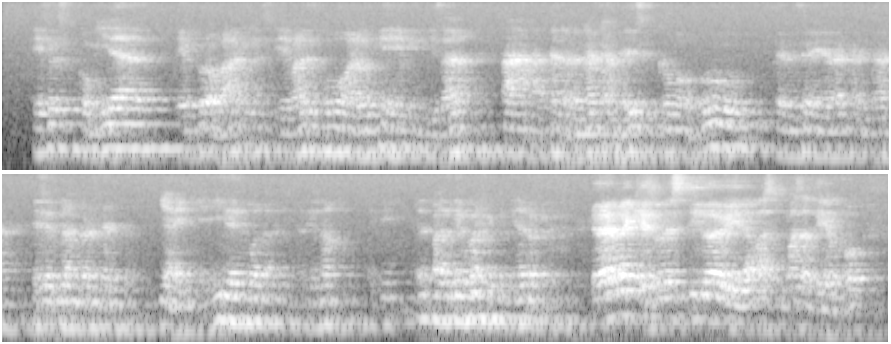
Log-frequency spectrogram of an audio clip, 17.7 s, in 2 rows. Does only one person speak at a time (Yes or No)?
Yes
